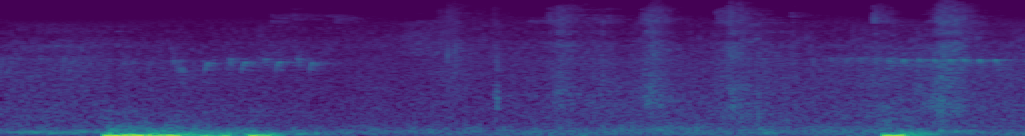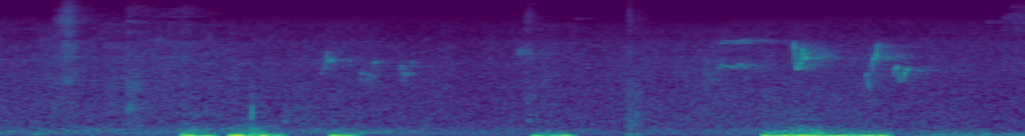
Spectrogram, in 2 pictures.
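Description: Footsteps rustle through dry grass some distance away.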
